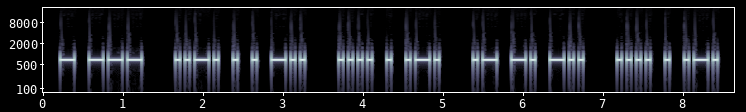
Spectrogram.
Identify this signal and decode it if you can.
Morse code, heard as a keyed tone, about 20 wpm, 700 Hz. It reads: TO FEED HER AND HER
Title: Sentences from Top 1600 Words 20wpm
